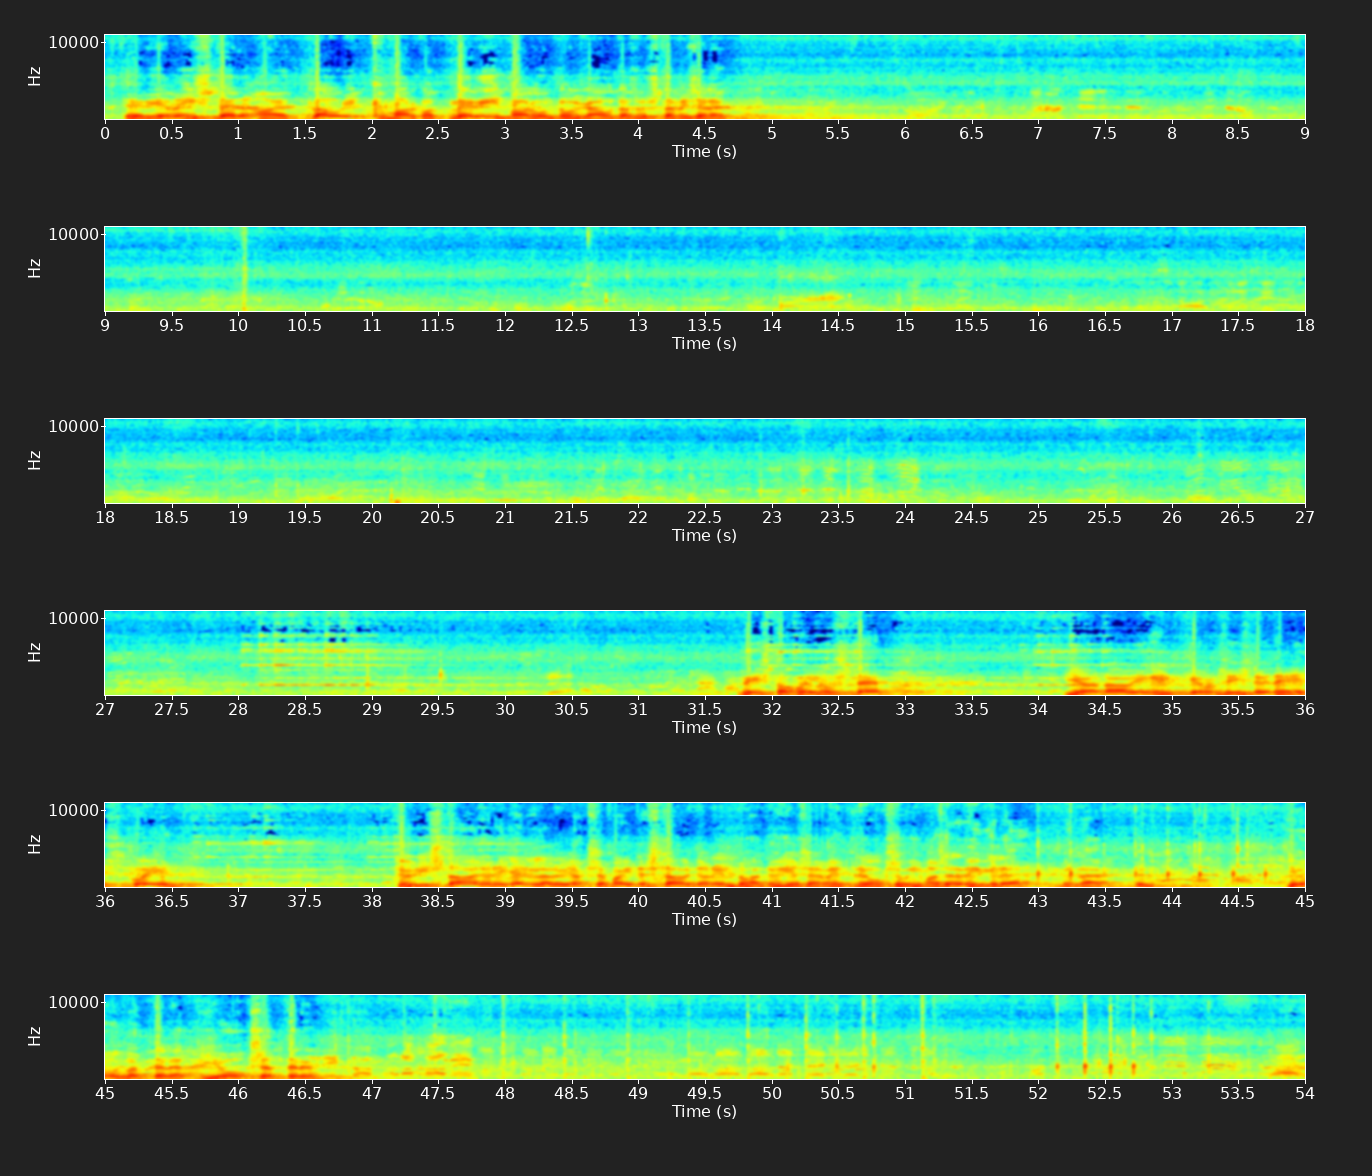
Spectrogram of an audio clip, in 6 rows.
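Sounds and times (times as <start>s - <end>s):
metal bell ringing: 28.0s - 30.3s, 31.8s - 39.2s
sharp claps: 42.9s - 45.2s, 47.9s - 53.6s.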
